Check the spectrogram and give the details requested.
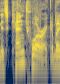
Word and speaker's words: Tworek: His name is Ken Tworek. Am I pronouncing that right, Ken?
